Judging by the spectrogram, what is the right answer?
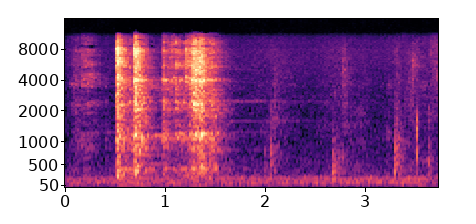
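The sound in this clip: Metallic clatter as a pot is set down on a stovetop: a few loud clanks and scrapes bunched within about a second, followed by faint, scattered knocks and clicks.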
